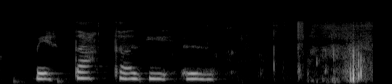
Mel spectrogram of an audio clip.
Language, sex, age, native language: Icelandic, male, 7, Icelandic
